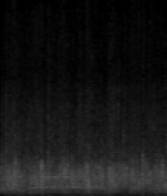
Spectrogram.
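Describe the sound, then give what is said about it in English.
A church audience claps its hands in applause, a fairly soft but steady, dense patter of many hands that runs evenly throughout without talk over it. “Come on, you give them a better hand clap in that church.”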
